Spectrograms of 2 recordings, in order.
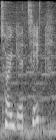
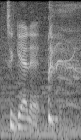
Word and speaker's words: Togetic: Like, it's not togetic. It's like to get it.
